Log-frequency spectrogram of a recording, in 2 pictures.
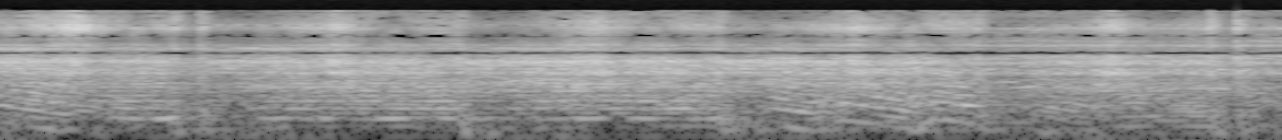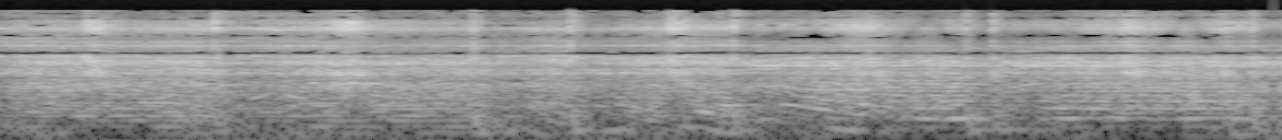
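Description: Loud live dubstep played over a big concert sound system and heard from within the crowd: deep bass kicks in right at the start, under wobbling synth lines that slide up and down in pitch.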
